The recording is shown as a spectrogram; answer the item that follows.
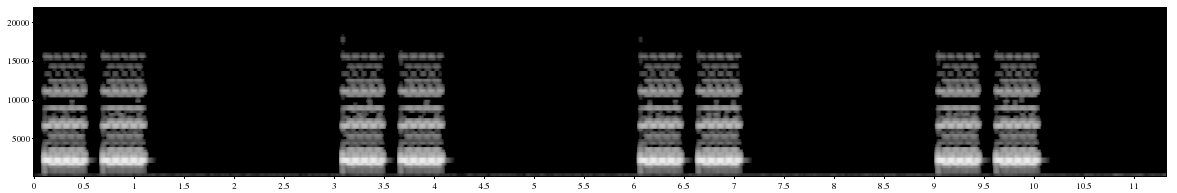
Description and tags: Phone Old Landline Ringing
Old (circa 90s I think) Telecom NZ landline ringing. Recorded with Zoom H4n.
